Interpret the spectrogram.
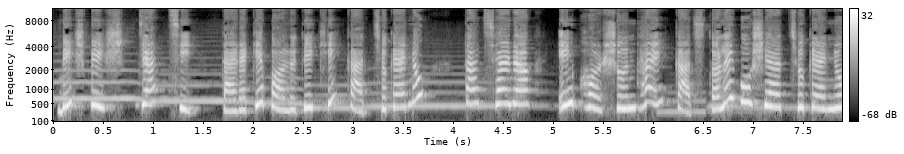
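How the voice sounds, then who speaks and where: Tiny, very high kindly fairy-tale helper. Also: female voice, animated, normal speed, fairly bright tone. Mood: mildly miffed. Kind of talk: Bengali cartoon voice acting. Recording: music behind the voice.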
